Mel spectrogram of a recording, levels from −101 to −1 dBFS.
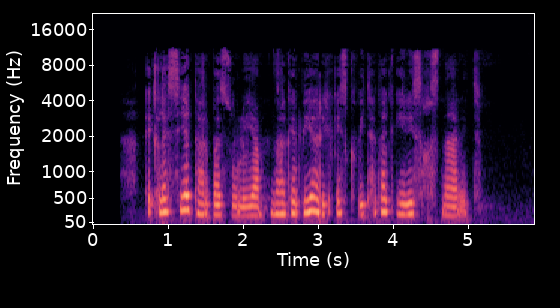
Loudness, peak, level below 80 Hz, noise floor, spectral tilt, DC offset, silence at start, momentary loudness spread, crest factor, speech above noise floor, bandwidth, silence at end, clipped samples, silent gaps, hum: -29 LUFS; -10 dBFS; -66 dBFS; -75 dBFS; -7 dB/octave; under 0.1%; 0.75 s; 12 LU; 20 dB; 47 dB; 11 kHz; 0.9 s; under 0.1%; none; none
